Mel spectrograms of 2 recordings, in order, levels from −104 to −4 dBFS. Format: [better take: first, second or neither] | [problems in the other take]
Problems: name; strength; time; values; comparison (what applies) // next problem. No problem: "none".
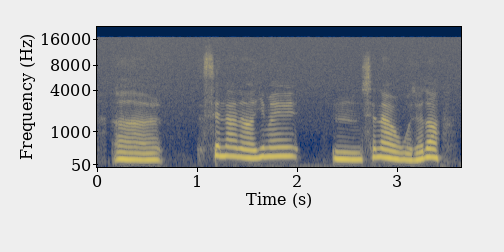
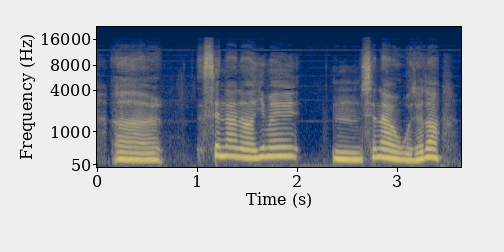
second | hiss; noticeable; throughout; 15 dB below the speech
